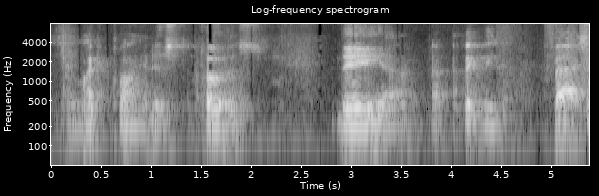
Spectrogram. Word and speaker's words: Toa: Whenever you're ready, sir, and would you please tell me the correct way to pronounce your client's name? Toda.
